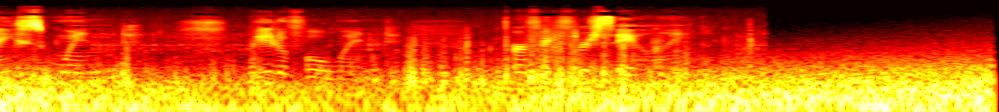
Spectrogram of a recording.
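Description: Wind gusts loudly outdoors over open water.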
